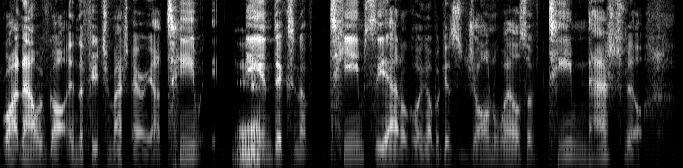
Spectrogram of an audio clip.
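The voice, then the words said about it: Poor put-on British accent. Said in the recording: “You need to work on your Rich there, buddy ... my poor British accent”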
